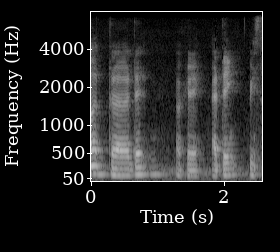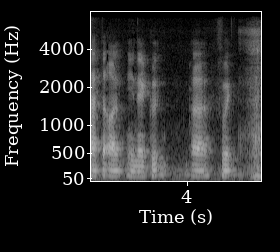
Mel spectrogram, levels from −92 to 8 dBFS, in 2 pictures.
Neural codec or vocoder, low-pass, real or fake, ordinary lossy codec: none; 7.2 kHz; real; AAC, 48 kbps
